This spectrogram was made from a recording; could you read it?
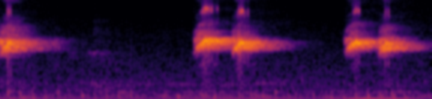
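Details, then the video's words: Red-vented bulbul chirping in the morning: three sharp, bright double-noted chirps, each a quick pair of notes with a falling tail, separated by short pauses over a quiet low hum. "Red Vented Bulbul Chirping Sound - The Morning Sound Of A Bulbul Bird"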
